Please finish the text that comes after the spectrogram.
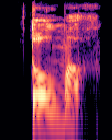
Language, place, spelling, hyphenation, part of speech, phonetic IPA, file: Azerbaijani, Baku, dolmaq, dol‧maq, verb, [doɫˈmɑx], LL-Q9292 (aze)-dolmaq.wav
- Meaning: to become full, to fill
